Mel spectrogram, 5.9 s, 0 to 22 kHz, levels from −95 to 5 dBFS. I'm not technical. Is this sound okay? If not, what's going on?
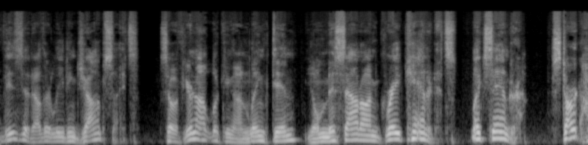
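No. Automatic gain rising: the recorder judged the input too quiet and kept turning itself up, so voice and background steadily swell together from 0.05 s to the end at 5.89 s.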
